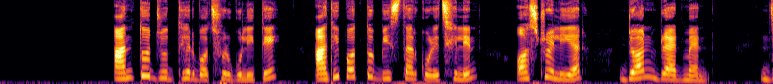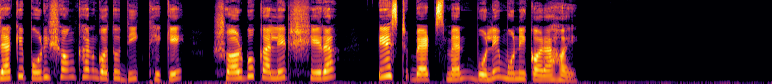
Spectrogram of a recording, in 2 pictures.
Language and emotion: Bengali, neutral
